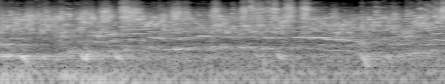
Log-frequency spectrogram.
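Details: Aviary budgerigars at a morning diet treat keep up rapid high chirping and scratchy warbles throughout. Occasional short, low notes drop in beneath the chatter.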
